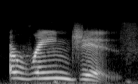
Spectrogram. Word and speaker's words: arranges: third of tune excellent it's just like the word garage it ends in that soft G sound so it is the third column it becomes arranges we add an extra syllable arrange arranges thank you very much how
